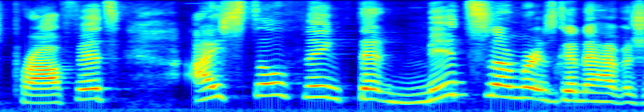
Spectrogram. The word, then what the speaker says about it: Midsommar: five, I have newcomer Midsommar. All right, I've said Midsommar once, I'm going to say it properly now, Midsommar.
